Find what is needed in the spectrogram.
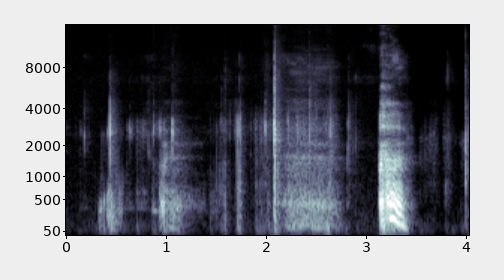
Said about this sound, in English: I'm just going to take a little bit of a minute break while I take a sip. I brought a McGuigan.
